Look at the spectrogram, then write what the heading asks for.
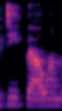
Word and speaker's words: Deep Ellum: called Deep Ellum but pronounced it was it's pronounced Deep Ellum so Elm Street is a street that runs through Deep Ellum and that's where it got its name okay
